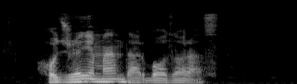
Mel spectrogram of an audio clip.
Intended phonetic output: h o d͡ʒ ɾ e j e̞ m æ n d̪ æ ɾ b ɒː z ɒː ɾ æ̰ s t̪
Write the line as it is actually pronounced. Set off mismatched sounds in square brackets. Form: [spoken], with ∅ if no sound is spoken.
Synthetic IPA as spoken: h o d͡ʒ ɾ e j e̞ m æ n d̪ æ ɾ b ɒː z ɒː ɾ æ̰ s t̪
